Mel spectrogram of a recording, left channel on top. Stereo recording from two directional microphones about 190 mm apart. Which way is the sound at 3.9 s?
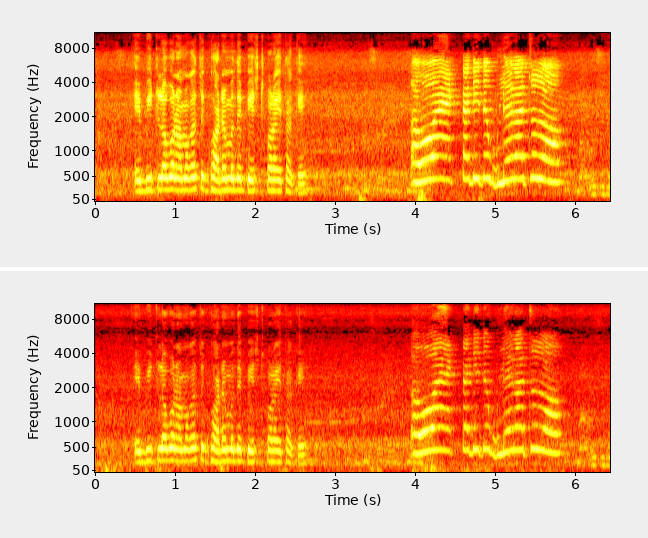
35° left (ahead or behind).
